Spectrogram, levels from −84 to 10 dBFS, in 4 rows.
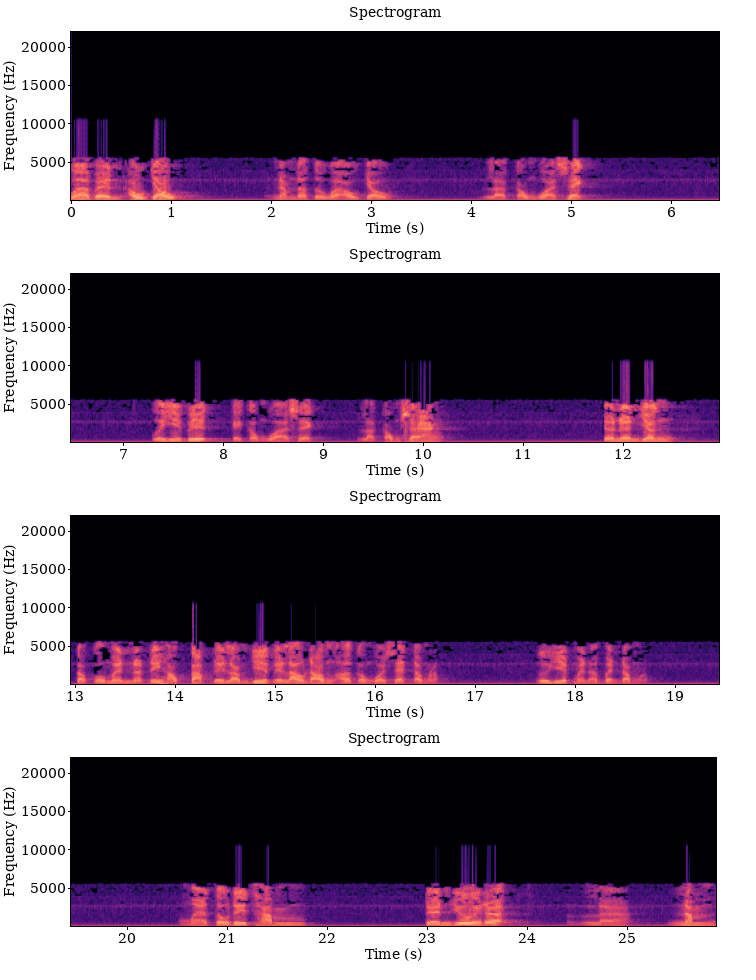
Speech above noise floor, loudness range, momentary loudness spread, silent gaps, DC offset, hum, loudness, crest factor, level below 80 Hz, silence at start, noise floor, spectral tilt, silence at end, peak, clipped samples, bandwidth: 21 dB; 6 LU; 15 LU; none; under 0.1%; 50 Hz at -35 dBFS; -13 LUFS; 16 dB; -34 dBFS; 0 s; -34 dBFS; -5.5 dB/octave; 0 s; 0 dBFS; under 0.1%; 11 kHz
